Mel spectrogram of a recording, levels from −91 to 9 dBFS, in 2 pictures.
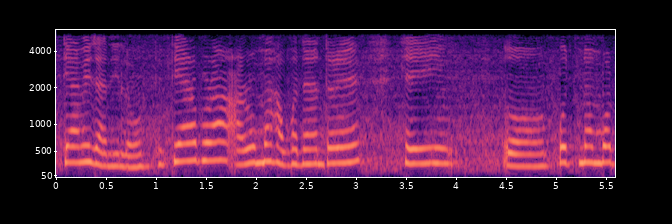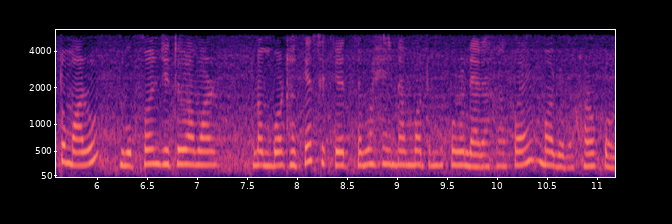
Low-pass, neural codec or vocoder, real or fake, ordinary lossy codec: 5.4 kHz; codec, 16 kHz, 8 kbps, FreqCodec, larger model; fake; none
